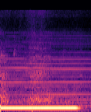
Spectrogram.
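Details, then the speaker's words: Rebuilt organ tube amplifier, hi-fi circuit: loud steady low hum at one fixed pitch, worse at higher voltage, cutting off cleanly at switch-off; mains hum, suspected from the filaments. "oh my god it hums a lot like i said it's most likely due to and it gets worse with higher voltage this sounds like filament more than anything"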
